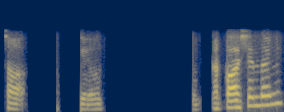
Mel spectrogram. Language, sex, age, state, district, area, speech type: Telugu, male, 18-30, Telangana, Sangareddy, urban, conversation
